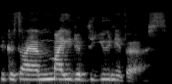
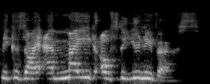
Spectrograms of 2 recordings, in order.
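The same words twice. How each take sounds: First: It is said in a calm, plain voice. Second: It is said with strong, pumped-up energy. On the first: "I don't just say it like that" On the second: "I am in my power pose and I will say it something like this"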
